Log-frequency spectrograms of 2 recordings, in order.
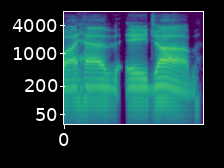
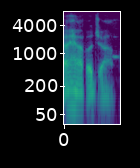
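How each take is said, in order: First: The word a is a full, stressed ay. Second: The word a is a quick, reduced uh. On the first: "if you use it more of an A sound, like, oh, I have a job, that sounds a little bit more stressed or emphasized" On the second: "than if you say"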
